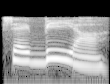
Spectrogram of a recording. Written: Sevilla

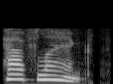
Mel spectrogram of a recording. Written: half-length

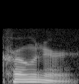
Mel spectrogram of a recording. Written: kroner

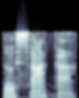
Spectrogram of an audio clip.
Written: Lusaka

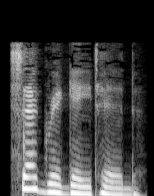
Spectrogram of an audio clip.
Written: segregated

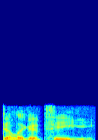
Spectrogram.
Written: delegatee

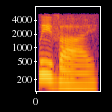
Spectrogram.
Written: Levi

